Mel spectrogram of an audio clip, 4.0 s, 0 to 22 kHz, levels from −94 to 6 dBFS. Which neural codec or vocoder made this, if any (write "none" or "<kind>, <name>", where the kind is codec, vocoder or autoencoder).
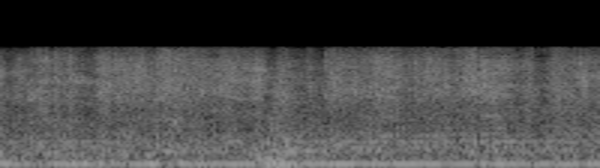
codec, SNAC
